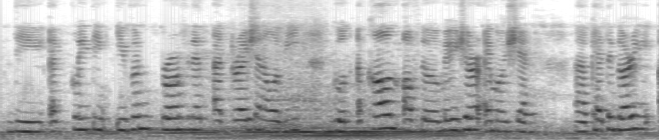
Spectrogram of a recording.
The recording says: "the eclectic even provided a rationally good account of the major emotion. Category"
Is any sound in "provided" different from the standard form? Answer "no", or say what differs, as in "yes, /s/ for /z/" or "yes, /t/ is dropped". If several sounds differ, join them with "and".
yes, /f/ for /v/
